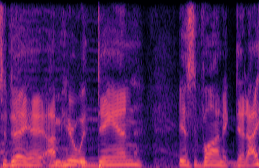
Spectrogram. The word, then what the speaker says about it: Istvanik: Okay, guys, today I'm here with Dan Istvanik. Did I say that right? Pretty close. Istvanik. And I heard some guys pronounce it.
